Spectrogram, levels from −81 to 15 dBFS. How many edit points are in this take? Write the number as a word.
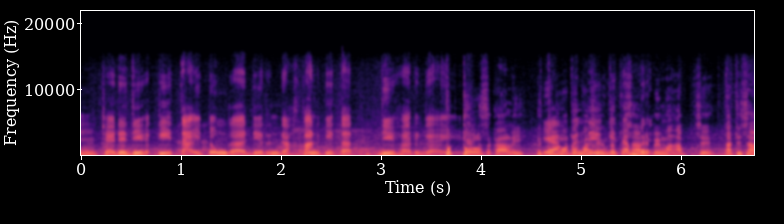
one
